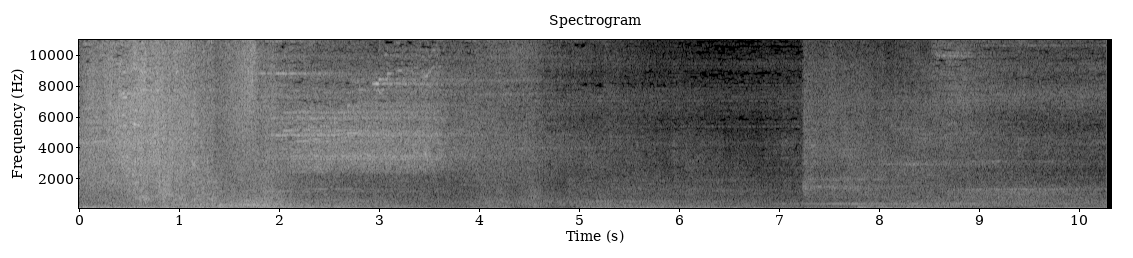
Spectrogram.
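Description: A triumphant victory fanfare plays.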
